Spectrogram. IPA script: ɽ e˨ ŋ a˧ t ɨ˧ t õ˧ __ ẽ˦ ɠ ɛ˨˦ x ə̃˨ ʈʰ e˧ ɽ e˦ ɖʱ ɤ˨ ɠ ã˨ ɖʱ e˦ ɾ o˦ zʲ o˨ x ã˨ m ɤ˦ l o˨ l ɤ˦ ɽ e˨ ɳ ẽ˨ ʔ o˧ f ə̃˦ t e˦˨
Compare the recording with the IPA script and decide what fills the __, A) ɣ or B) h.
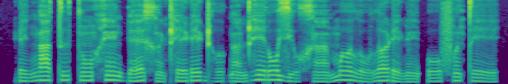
B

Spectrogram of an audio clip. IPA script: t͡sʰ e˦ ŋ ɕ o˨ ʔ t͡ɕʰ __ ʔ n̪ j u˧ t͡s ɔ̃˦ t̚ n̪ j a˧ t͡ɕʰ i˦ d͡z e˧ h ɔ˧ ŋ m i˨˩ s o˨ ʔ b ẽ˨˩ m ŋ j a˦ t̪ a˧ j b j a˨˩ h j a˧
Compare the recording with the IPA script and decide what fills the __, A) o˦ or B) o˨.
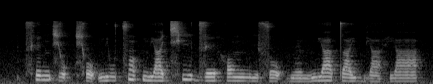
B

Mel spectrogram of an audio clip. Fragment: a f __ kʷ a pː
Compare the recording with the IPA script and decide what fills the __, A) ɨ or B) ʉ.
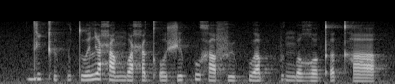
B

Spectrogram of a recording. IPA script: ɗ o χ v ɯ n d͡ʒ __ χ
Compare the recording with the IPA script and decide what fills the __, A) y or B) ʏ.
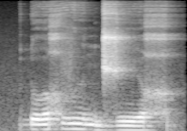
B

